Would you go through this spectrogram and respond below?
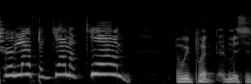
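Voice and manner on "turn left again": very high-pitched puppet voice. Retelling the GPS directions after downloading a new voice, in Elmo's voice. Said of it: "he's like".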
